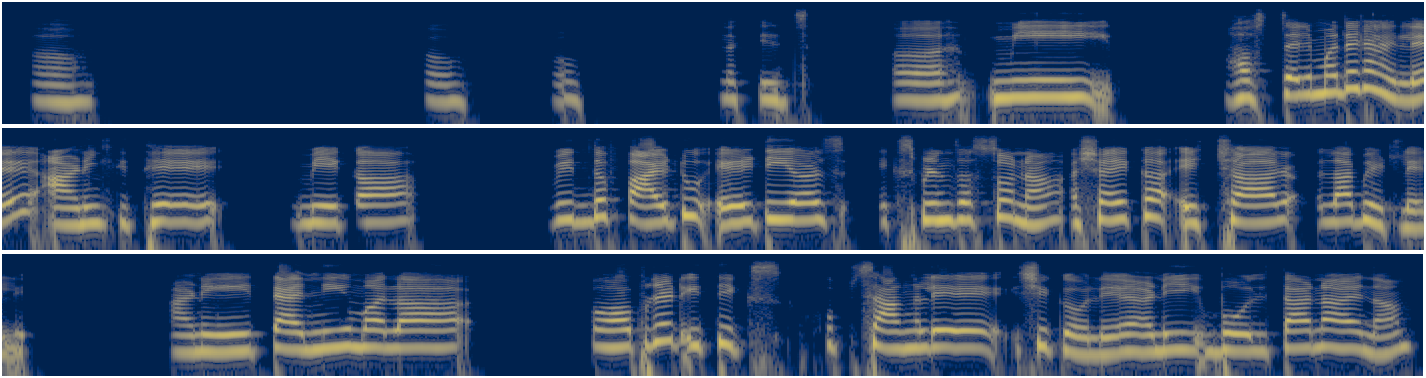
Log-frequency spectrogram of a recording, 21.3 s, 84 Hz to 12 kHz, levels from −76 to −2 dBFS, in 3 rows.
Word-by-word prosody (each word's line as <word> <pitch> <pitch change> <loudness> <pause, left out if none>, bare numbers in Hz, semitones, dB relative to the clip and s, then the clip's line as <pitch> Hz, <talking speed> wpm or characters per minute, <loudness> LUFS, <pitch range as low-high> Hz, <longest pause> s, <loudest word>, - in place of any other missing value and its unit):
हां. 210 -1 -8 1.7
हो. 210 -1 -10 0.5
हो. 220 +1 -12 0.7
नक्कीच. 225 -2 -7 0.4
अ, 225 - -8 0.4
मी 255 0 +1 0.6
हॉस्टेलमध्ये 280 +7 +2
राहिले 260 -8 +2 0.3
आणि 235 +1 +1
तिथे 255 +2 -1 0.7
मी 255 - +1
एका 260 +1 +1 0.8
with 280 -2 -1
the 320 - +4
5 255 +1 +5
to 340 - +3
8 255 +4 +3
years 290 -1 +2 0.2
experience 280 +2 +1
असतो 315 +3 0
ना, 240 -5 +2
अशा 265 +4 +2
एका 300 +3 +2
एचआरला 260 +1 +1
भेटलेले 220 -3 -2 0.8
आणि 225 +1 0
त्यांनी 255 +1 +2
मला 265 0 +2 0.9
कॉर्पोरेट 280 +6 +1
एथिक्स 295 +1 -3 0.2
खूप 295 -3 -10
चांगले 265 -1 +2 0.4
शिकवले 215 -7 -1
आणि 230 +2 -1
बोलताना 250 +4 +1
आहे 260 0 +1
ना, 215 -2 -4
255 Hz, 105 wpm, -22 LUFS, 235-280 Hz, 1.7 s, 5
